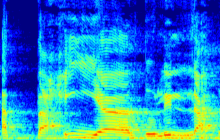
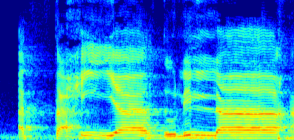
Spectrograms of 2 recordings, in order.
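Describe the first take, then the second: First: The vowel after the second l is clipped short. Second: The vowel after the second l is held long. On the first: A required letter is dropped. The speaker calls it wrong. "Kalau kita pendek at-tahiyyatu lillah begitu" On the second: Every letter is kept. The speaker calls it right. "jaga molek tu"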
